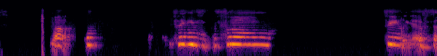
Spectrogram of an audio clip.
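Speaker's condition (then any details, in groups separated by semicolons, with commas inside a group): Cerebral palsy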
